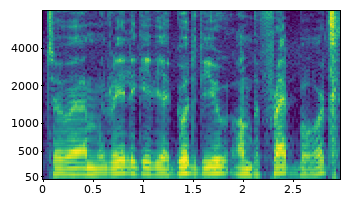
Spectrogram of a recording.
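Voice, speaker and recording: Low-voiced male guitar teacher, chatty. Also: steady tone, moderate pace. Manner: chatty, self-deprecating, with frequent ums and restarts. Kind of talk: casual guitar lesson. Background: loud guitar playing.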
